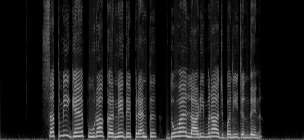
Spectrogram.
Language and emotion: Dogri, neutral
